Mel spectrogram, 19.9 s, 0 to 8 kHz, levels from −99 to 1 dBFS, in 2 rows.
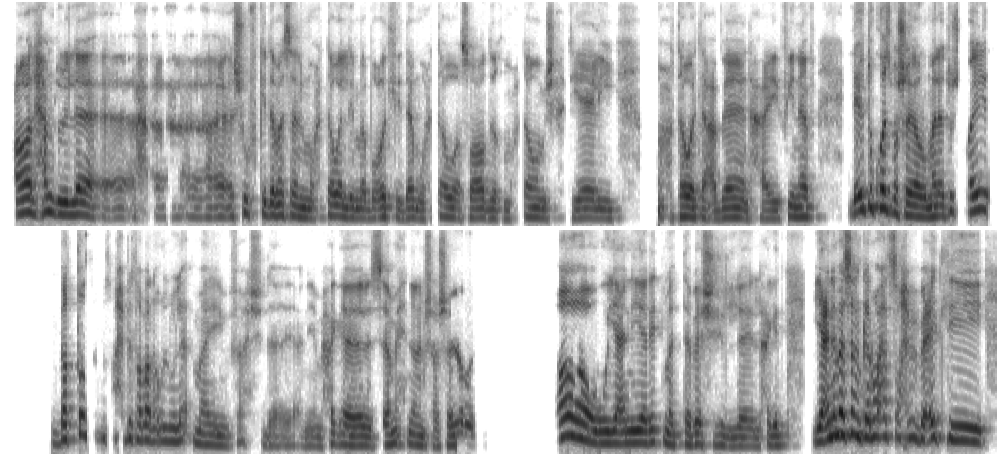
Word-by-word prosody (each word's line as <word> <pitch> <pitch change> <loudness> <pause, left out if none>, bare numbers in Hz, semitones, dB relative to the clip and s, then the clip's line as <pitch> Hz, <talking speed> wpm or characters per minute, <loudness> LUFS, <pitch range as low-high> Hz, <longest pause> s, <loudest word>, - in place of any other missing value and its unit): آه 180 +3 +6
الحمد 195 0 +2
لله 165 0 +5
آآ، - - -7 0.5
آآ، 135 +1 -7
أشوف 155 +7 -3
كده 160 -3 0
مثلًا 150 -2 -1
المحتوى 125 +4 -2
اللي 130 -1 -2
مبعوت 120 +2 -4
لي 115 - -8
ده 125 +3 -3
محتوى 125 +2 -6
صادق، 120 -1 -3
محتوى 125 +4 -6
مش 120 0 -4
احتيالي، 120 -2 -6 0.4
محتوى 135 -2 0
تعبان، 125 -1 -2
حي 110 0 -5
في 135 +6 -5
نا 130 0 -1 0.3
لقيتُه 245 +4 +3
كويس 250 -2 +6
باشيره 150 -7 +3
ما 135 +2 +3
لقيتوش 185 +7 -1
كويس 220 +3 +2 0.6
باتصّل 200 - +1 0.2
بصاحبي 215 -1 -5
طبعًا 195 -2 0
أقول 180 +1 -5
له 180 - -2
لأ 185 - -5
ما 145 -3 -4
ينفعش، 125 -2 -8
ده - - -12
يعني 60 -1 -13
حاجة 130 -3 0
سامحني 140 +5 -3
أنا 130 - -2
مش 125 -1 -7
هاشيره 125 +3 -3 1.1
آه، 230 -2 +6
ويعني 155 0 +3
يا 160 - +5
ريت 165 +1 -3
ما 145 - +1
تتابعش 140 0 -2
ال 125 -2 -5
الحاجات 120 +2 -4
دي، 130 - -13 0.2
يعني 190 +8 +7
مثلًا 275 -2 +8
كان 230 -1 +5
واحد 235 0 +1
صاحبي 225 -2 -1
باعت 225 +2 +1
لي 185 -5 +3
140 Hz, 180 wpm, -22 LUFS, 125-180 Hz, 1.1 s, مثلًا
